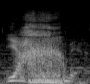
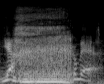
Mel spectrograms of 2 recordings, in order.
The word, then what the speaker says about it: Yah: His name is Yah. That's how you pronounce it. Yah. That's how you pronounce it, folks.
